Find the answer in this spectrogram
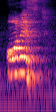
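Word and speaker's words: honest: समजतंय ना तुम्हाला मग या ओ च्या अगोदर जर एच आला तर हा एच नेहमी अशा प्रकारच्या स्पेलिंग मध्ये शांत असतो तुम्ही तुमच्या टेक्स्टबुक काढा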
